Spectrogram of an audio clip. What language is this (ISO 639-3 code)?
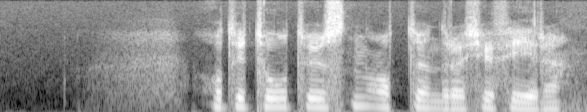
nor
